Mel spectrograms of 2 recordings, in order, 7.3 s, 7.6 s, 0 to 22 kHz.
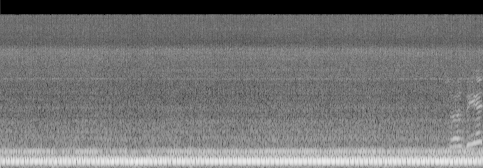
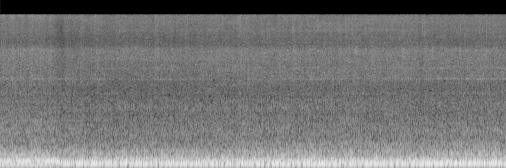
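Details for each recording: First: Pontiac engine with a Rochester Quadrajet carburetor, cold, on the fast-idle cam at around 1,400 rpm: a steady, even fast idle with a smooth deep throb and no misses. Idle speed drops as the engine warms and the choke opens. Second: Pontiac with a Rochester Quadrajet carburetor, idling cold during choke pull-off adjustment: deep, lumpy idle with an uneven, loping beat that smooths when the choke blade is pushed open. Rough cold idle from choke pull-off set too tight.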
